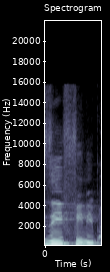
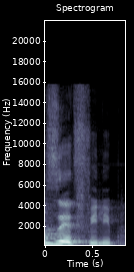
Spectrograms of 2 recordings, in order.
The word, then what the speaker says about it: Z Flip: بریم سراغ دومی، گلکسی زی فیلیپ. هم زی فیلیپ درسته، هم زد فیلیپ، هر دوش درسته. یکیش حالا تلفظ آمریکایی، یکیش تلفظ انگلیسیه، چون اینو قبلا به من گفته بودین، گفتم بهتون بگم، حواسم هست.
